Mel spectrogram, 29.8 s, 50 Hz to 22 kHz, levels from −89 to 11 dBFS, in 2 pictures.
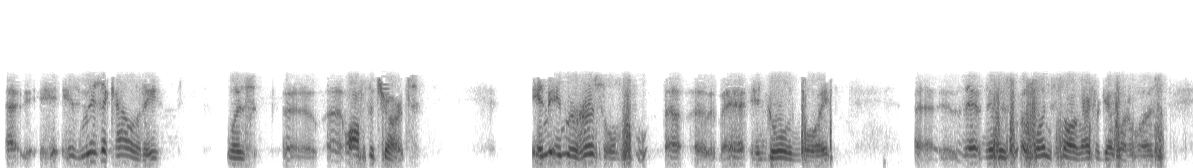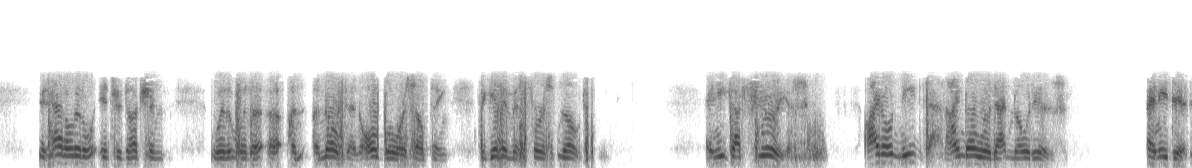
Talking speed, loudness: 135 wpm, -23 LUFS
